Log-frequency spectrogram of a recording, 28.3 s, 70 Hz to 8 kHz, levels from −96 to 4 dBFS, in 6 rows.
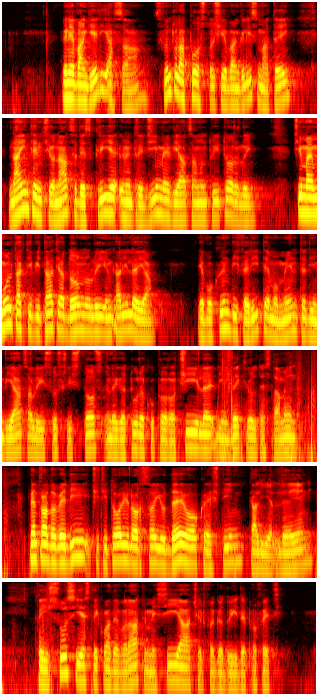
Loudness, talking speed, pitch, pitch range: -25 LUFS, 115 wpm, 115 Hz, 105-130 Hz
